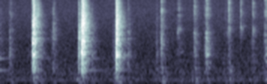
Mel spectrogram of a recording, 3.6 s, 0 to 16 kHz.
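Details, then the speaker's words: Vintage NAD 3020 amplifier after capacitor replacement cured its hum: irregular sharp crackles and pops from the speaker as the knob turns, scratchy dirty volume potentiometer, no hum remaining. "Okay, I got some scratchy pots there."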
